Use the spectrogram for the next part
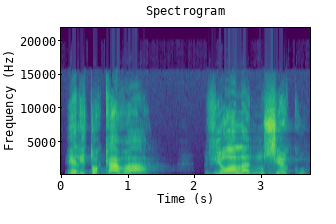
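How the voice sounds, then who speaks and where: A Brazilian man preaching a sermon as pastor, telling a story and building up to shouted passion. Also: sits high, sing-song, slow pace. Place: church. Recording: long church hall reverb.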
